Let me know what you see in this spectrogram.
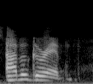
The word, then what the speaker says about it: Abu Ghraib: but I just want to hear you say it correctly once. – Abu Ghraib.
